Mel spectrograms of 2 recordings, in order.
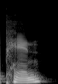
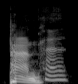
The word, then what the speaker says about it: Pin: So it was Dorian Pin. That's not how you pronounce her name. It's French, isn't it? Pan. But it's Pin, isn't it? Dorian Pin.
